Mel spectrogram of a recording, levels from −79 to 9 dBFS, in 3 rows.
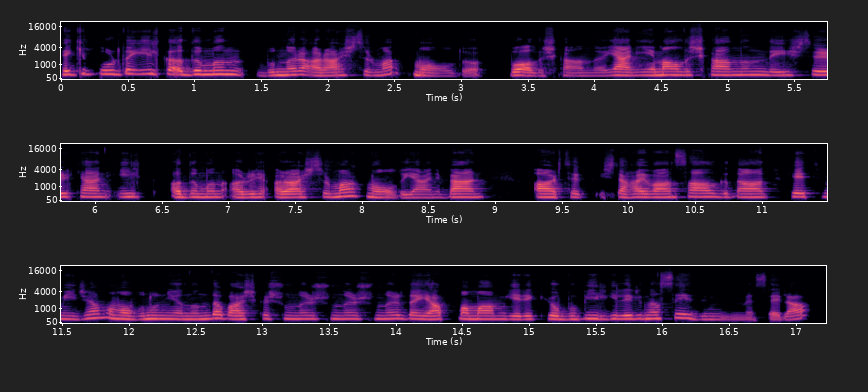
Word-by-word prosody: Peki, 240 +3 -1
burada 255 +1 +1
ilk 265 -1 -3
adımın 240 0 +3
bunları 200 +5 0
araştırmak 195 +6 -2
mı 180 -5 -1
oldu? 155 -1 -12 0.2
Bu 195 0 +7
alışkanlığı 170 0 -3
yani 190 0 +3
yeme 195 +1 +3
alışkanlığını 205 +1 0
değiştirirken 210 +2 0
ilk 215 0 -5 0.2
adımın 200 0 0
arıya 195 +2 -1
araştırmak 205 +6 +3
mı 190 -2 +1
oldu? - - -6
Yani 180 +1 -5
"Ben 200 0 +6 0.4
artık, 200 -1 +3
işte, 205 0 -4
hayvansal 200 +2 +2
gıda 200 -1 +1
tüketmeyeceğim 220 +4 -3
ama 205 -4 +1
bunun 210 +2 0
yanında 205 +3 -1
başka 200 +2 -1
şunları, 210 -1 -6
şunları, 210 0 -6
şunları 215 +1 -6
da 215 - 0
yapmamam 200 0 +2
gerekiyor." 195 0 -1
Bu 195 +1 -5
bilgileri 215 0 -1
nasıl 225 +4 -2
edindin 185 - -6
mesela? 95 +1 -4
205 Hz, 145 wpm, -23 LUFS, 195-215 Hz, 0.4 s, Bu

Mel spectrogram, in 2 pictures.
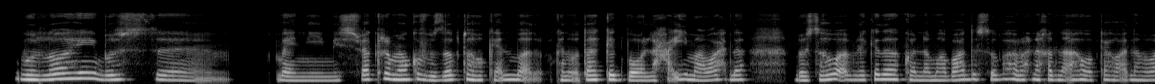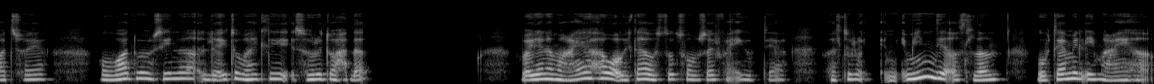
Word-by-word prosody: والله 255 +4 +4
بُص 230 +2 -2
آمم 195 - -5 0.4
يعني 180 -2 -2
مش 185 +2 -5
فاكرة 230 +4 +1
مَوقِف 225 0 +3
بالضبط، 205 +4 0
هو 205 -2 +3
كان 220 +2 -1
ب 210 - -2
كان 195 -1 -2
وقتها 215 +2 +2
كدبة 215 -3 +2
والَّا 185 0 0
حقيقي 230 +4 -1
مع 195 -4 +1
واحدة، 220 +2 -2 0.5
بس 190 0 -2
هو 230 +3 +3
قبل 210 -1 -1
كده 230 +1 +3
كُنا 195 -2 -2
مع 195 0 -2
بعض 210 +4 -1
الصُبح، 235 +1 -3
ورُحنا 225 0 0
خدنا 215 -2 -2
قهوة 220 -1 0
وبتاع 210 +2 -6
وقعدنا 200 +1 -4
مع 195 - -4
بعض 205 +1 -4
شوية، 230 +1 -4 0.5
وبعد 235 +5 +2
ما 275 -1 +2
مشينا 260 +2 0
لقيته 230 +4 -1
باعت 235 +2 0
لي 255 -2 0
صورة 225 +2 +1
واحدة 225 - -2 1.5
وقال 205 +2 +4
لي 235 - +6
أنا 250 - +5
معاها، 235 +6 +2
وقابلتها 240 0 +3
بالصُدفة، 235 +1 -3
ومش 210 +1 -4
عارفة 220 +1 -5
إيه 220 - -5
وبتاع. 210 +1 -11 0.3
فقُلت 205 +3 -7
له 235 0 -3
أ 185 +4 -6
مين 310 +8 +7
دي 275 -4 +5
أصلًا؟ 215 +1 -1 0.3
وبتعمل 245 +6 +3
إيه 235 - +2
معاها؟ 205 -1 -2
220 Hz, 160 wpm, -24 LUFS, 205-235 Hz, 1.5 s, مين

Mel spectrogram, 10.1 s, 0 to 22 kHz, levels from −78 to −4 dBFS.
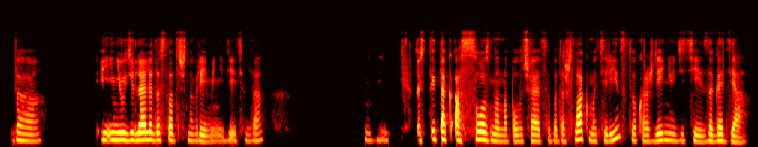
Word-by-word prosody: Да, 180 -2 -5 0.7
и 200 -2 -2
и - - +2
не 205 0 +4
уделяли 205 +1 +7
достаточно 195 -1 -2
времени 160 - -5
детям, 175 - -10
да? 185 +3 -8 1.3
Мгм. 200 0 -13 0.4
То - - -5
есть 195 0 -6
ты 230 - +1
так 220 -1 +5
осознанно, 190 -4 +3
получается, 170 +1 -4
подошла 170 +6 +2
к - - -18
материнству, 185 - -5
к - - -12
рождению 185 +3 -3
детей, 175 -3 -7
загодя. 170 -3 -1
185 Hz, 135 wpm, -23 LUFS, 170-200 Hz, 1.3 s, уделяли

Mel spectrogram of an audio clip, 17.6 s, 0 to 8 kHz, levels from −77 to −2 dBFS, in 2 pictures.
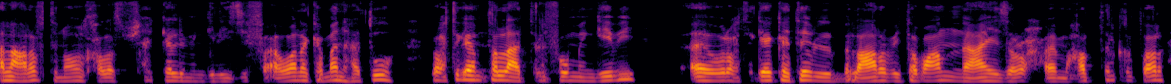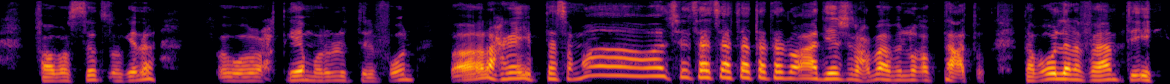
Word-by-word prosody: أنا 150 - +2
عرفت 150 -2 -3
إن 125 - -14
هو 135 +2 -7
خلاص 125 -1 -8
مش - - -13
هيتكلم 135 -2 -9
إنجليزي، 115 +1 -15
فوأنا 145 +2 -3
كمان 145 +2 -5
هاتوه، 145 +6 -6 0.3
رُحت 145 -2 -4
جاي 165 - +3
مطلَّع 155 -2 +2
التليفون 140 +2 -9
من 130 -2 -14
جيبي، 155 +8 -7 0.4
آآ 140 -1 +3
ورُحت 135 -2 -4
جاي 145 0 +2
كاتب 150 +1 -2
ل 130 -1 -5
بالعربي 125 +2 0
طبعًا 135 0 -2
عايز 125 +1 -1
أروح - - -5
محطة 120 +5 -5
القطار، 155 +1 -4 0.3
فبصّيت 135 +5 -1
له 130 - -6
كده، 145 - 0 0.4
ف - - -18
ورُحت 135 0 -3
جاي 155 +1 +7
مورّي 140 -3 -5
له 150 - -7
التليفون، 140 +5 -6 0.3
فراح 220 - +6
جاي 210 -1 +3
ابتسم 190 +2 -3
آه 315 -2 +2
والش 295 -2 +2
ت 255 -2 -2
ت 245 0 +5
ت 235 0 +4
ت 220 - +2
وقعد 205 -1 +5
يشرح 180 -4 +3
بقى 180 -3 +4
باللغة 160 0 -2
بتاعته، 135 - 0 0.3
َطب 135 - 0
قُل 195 +1 +6
لي 190 - +10
أنا 175 - +3
فهمت 160 +2 +3
إيه؟ 160 -2 +2
145 Hz, 195 wpm, -23 LUFS, 130-180 Hz, 0.4 s, لي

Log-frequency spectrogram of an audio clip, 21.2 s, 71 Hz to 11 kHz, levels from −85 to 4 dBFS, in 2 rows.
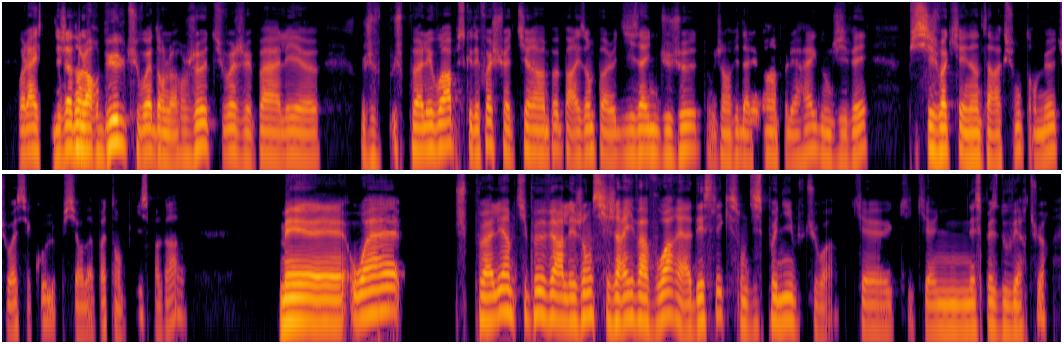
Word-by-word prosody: voilà, 130 +2 +2
ils - - -3
sont - - -17
déjà 125 +5 +4
dans 145 - +7
leur 130 -2 +7
bulle, 160 +4 +6
tu 140 - -7
vois, 130 +1 +3
dans 120 -1 0
leur 110 +1 -3
jeu, 140 +6 +1
tu 130 -4 -14
vois, 125 - +1
je 115 -2 -6
vais 110 - -4
pas 115 +3 -1
aller, 115 +1 -2
heu 110 0 -3 0.4
je 115 -1 -7 0.2
je 135 - -9
peux 135 - -1
aller 130 +1 +3
voir 145 +3 +4
parce - - -10
que, 130 - -4
des 120 - -2
fois, 155 - -1
je 145 - -5
suis 130 - -4
attiré 125 +2 -2
un 120 -1 0
peu, 130 +2 -6
par 120 -4 -4
exemple, 125 +3 -3
par 115 -3 -4
le 110 - -4
design 120 +2 -1
du 115 0 -5
jeu. 130 +3 -2
Donc - - -13
j'ai 110 - -7
envie 110 +1 -5
d'aller 110 -1 -5
voir 115 - -3
un - - -5
peu 110 0 -13
les 105 - -6
règles, 125 +2 -5
donc 110 -2 -4
j'y 105 +2 -8
vais. 120 +6 -3 0.4
Puis, 120 0 -3
si 135 0 +3
je - - +1
vois 130 +1 +5
qu'il 125 0 -5
y - - +1
a - - +1
une 110 - +2
interaction, 110 +4 -5
tant 115 -2 -12
mieux. 125 +4 -3
Tu - - -17
vois? 110 0 -6
C'est - - -11
cool. 65 - -11
Puis - - -10
s'il - - -8
y - - -7
en - - -10
a - - -10
pas, 120 - -10
tant 95 -6 -13
pis, 165 - -25
c'est - - -9
pas 105 - -13
grave. 135 +7 -10 1.0
Mais 130 -1 +7
ouais, 175 +5 +4 0.6
je - - -10
peux 145 - 0
aller 145 +5 +3
un 180 - +4
petit 155 - -8
peu 165 +2 0
vers 150 -3 +3
les 135 0 +1
gens 155 +3 +1
si 140 -3 -1
j'arrive 140 +2 +2
à 135 - +6
voir 150 +6 +2
et 140 - +1
à 110 0 -1
déceler 135 +5 -3
qu'ils - - -11
sont 125 - -6
disponibles, 130 +2 -3
tu - - -14
vois? 100 +7 -12 0.2
Qu'il 115 - -8
y - - -5
a, 110 0 -7
qu 110 - -23
qu'il 115 - -10
y - - -4
a - - -4
une 110 0 -3
espèce 115 0 -5
d'ouverture. 110 -1 -7
125 Hz, 315 wpm, -21 LUFS, 110-135 Hz, 1.0 s, dans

